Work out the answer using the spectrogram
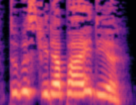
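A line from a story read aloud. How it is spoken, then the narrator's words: Calling out. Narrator (German): rief sie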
